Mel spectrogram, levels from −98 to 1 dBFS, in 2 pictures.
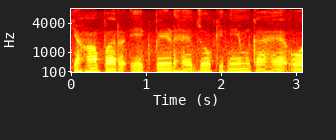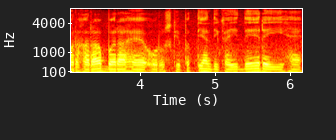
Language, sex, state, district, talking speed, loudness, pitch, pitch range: Hindi, male, Rajasthan, Bikaner, 205 wpm, -17 LUFS, 115 Hz, 110-120 Hz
